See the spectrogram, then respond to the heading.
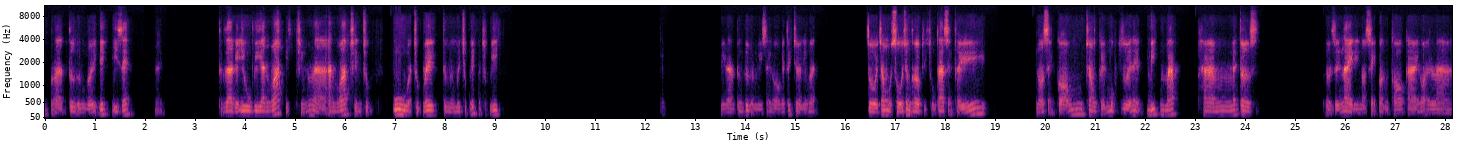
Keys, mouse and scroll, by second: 11.4 middle click.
